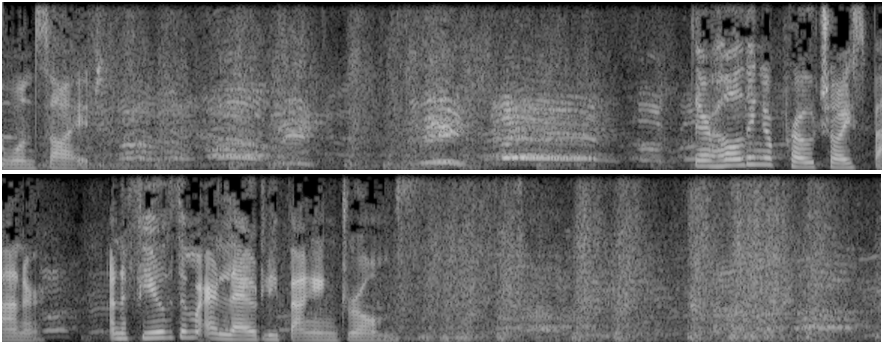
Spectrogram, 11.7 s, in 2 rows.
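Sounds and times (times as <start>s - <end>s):
speech: 0.0s - 1.6s, 4.6s - 8.9s
protesters shouting at counter-protesters: 0.7s - 5.4s, 9.2s - 11.7s.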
